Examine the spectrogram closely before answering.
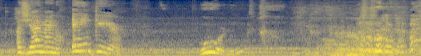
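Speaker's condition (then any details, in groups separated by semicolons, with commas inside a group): No condition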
